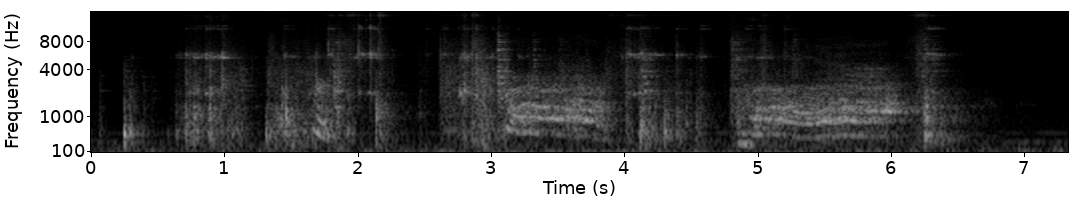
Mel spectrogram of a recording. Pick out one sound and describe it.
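A man screams in pain close by.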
